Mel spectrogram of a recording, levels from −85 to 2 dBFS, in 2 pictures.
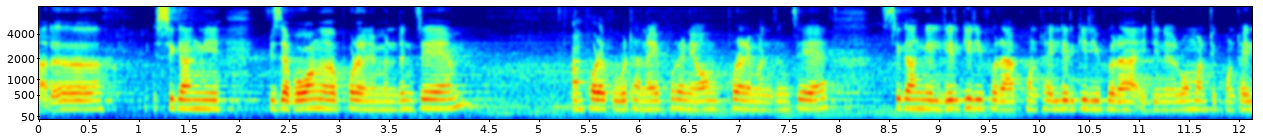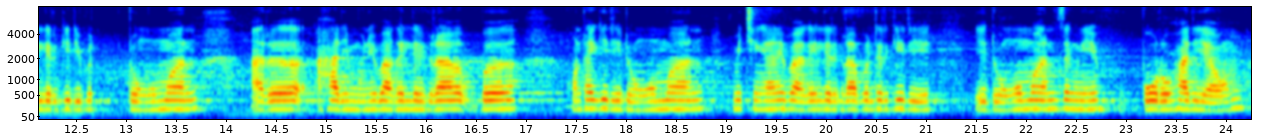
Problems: constant background noise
